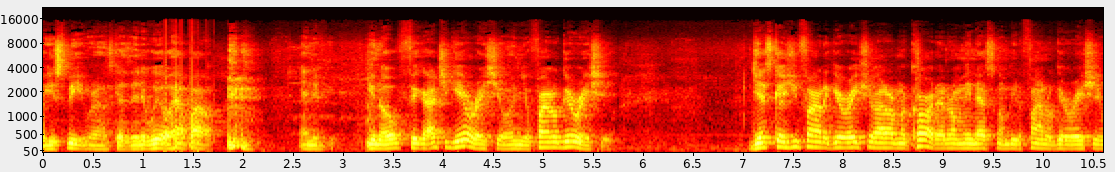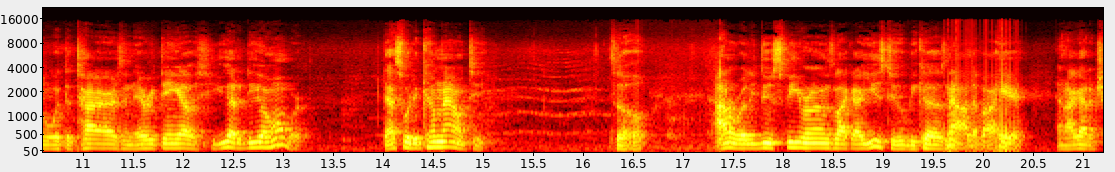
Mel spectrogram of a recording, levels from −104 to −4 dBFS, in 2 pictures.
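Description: Processor overload crackle shows up three times: 1.20 to 1.70 s, 16.53 to 17.25 s, and the longest at 19.60 to 20.73 s. The processor keeps missing its deadlines on very short buffers, a few milliseconds each, and skips them outright. That leaves dozens of tiny hard-edged gaps, well over a hundred in the last stretch. You hear a gritty, tearing crackle riding on the sound, and it clears once the load drops.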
